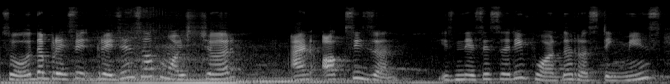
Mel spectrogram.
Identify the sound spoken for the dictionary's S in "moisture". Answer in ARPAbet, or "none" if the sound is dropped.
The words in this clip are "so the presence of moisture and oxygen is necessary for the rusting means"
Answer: S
